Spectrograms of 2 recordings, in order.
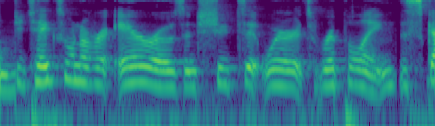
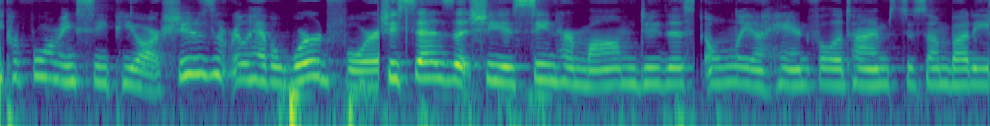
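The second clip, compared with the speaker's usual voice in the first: ordinary delivery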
